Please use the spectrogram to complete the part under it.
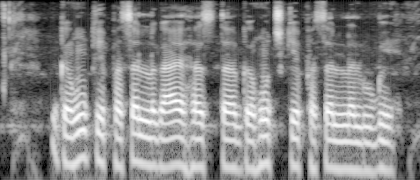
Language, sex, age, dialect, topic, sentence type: Chhattisgarhi, male, 25-30, Western/Budati/Khatahi, agriculture, statement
